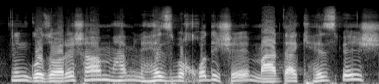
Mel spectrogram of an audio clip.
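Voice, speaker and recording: There is noticeable background noise. Through it, a man talks at a fairly high pitch. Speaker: political commentator. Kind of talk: commentary on news clips. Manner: animated.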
